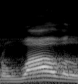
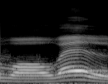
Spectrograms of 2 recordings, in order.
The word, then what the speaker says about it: vowel: uh 20 sounds or vowel sounds we correct about the pronunciation of the word vowel do not pronounce as a war well it is vowel and vowel and if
